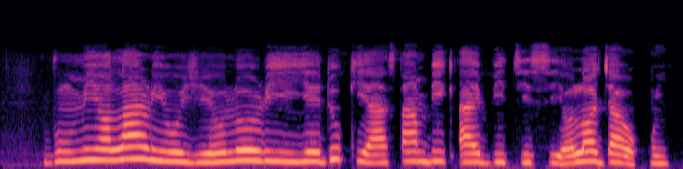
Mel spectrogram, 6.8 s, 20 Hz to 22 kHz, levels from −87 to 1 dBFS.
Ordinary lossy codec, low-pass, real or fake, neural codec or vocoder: none; none; real; none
